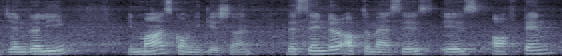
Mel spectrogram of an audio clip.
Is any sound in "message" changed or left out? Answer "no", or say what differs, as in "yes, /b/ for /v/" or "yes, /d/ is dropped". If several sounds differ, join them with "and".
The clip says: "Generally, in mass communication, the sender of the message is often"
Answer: yes, /z/ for /dʒ/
